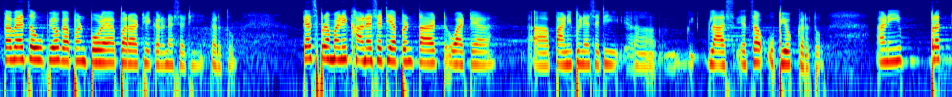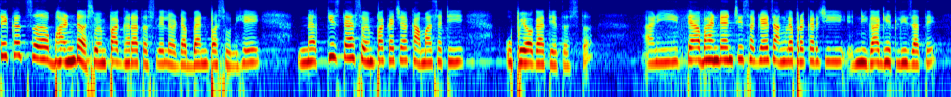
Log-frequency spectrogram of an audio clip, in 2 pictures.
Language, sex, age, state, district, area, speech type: Marathi, female, 30-45, Maharashtra, Buldhana, urban, spontaneous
